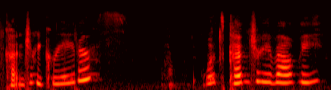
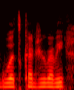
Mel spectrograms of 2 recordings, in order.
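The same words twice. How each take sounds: First: Mock bewilderment. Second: Said in the usual way. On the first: Her reply to management's label, mock-baffled high voice. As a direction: act baffled in a small high voice. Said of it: "And I was like". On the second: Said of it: "like, I'm like".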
